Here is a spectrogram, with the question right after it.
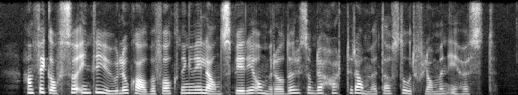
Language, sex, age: Norwegian, female, 52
